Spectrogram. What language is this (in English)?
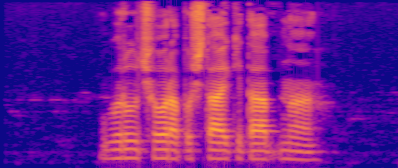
Khetrani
